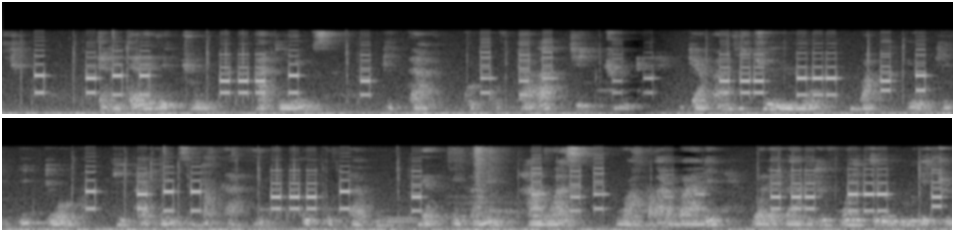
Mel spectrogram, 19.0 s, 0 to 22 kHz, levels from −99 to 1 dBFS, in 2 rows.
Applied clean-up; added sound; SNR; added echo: none; Telephone; -1 dB; reverberation time 0.6 s.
